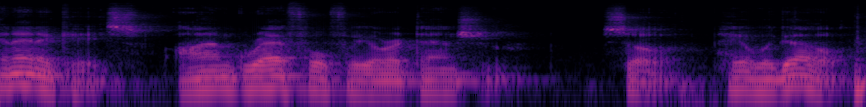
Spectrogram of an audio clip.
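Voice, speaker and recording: With a Russian accent and a very deep, low pitch, a man speaks at a fairly slow pace amid audible room echo. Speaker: YouTube commentator. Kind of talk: commentary monologue.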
